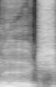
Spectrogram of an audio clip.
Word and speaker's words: Hooch: Because I just assume Hooch, because it rhymes with pooch.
